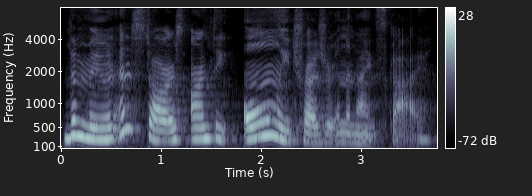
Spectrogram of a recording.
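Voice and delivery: ordinary delivery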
